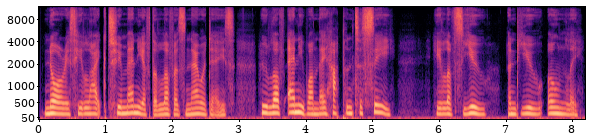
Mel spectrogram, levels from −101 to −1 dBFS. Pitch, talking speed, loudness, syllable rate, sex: 170 Hz, 175 wpm, -20 LUFS, 4.6 syllables/s, female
